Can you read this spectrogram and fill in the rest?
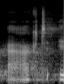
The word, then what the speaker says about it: ACT: From Wikipedia's article on ACT, Acceptance and Commitment Therapy, ACT, typically pronounced as the word ACT, is a form of psychotherapy, as well as a branch of clinical behavior analysis.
